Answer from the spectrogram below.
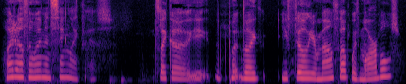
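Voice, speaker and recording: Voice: medium pitch, normal speed, warm tone. A speaker in a loose solo rant, exasperated and swearing freely. The speech keeps circling back on itself with fillers and restarts. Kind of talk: casual ranting monologue.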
